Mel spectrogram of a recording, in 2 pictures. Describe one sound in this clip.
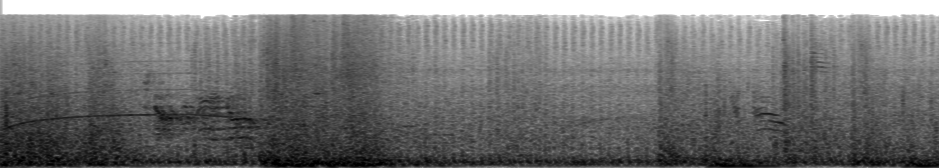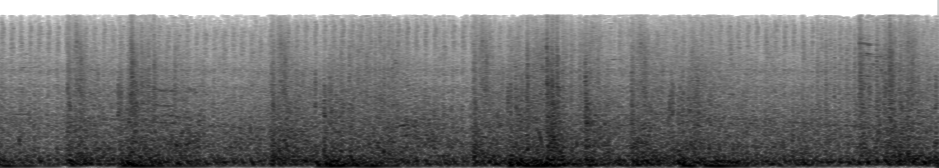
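A heavy tank engine rumbles steadily.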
